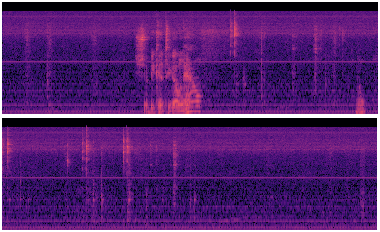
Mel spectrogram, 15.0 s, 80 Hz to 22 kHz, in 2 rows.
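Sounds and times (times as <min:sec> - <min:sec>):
steady electrical hum: 0:00.0 - 0:15.0
computer keyboard typing: 0:04.5 - 0:04.9, 0:07.5 - 0:08.0, 0:08.8 - 0:11.4.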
